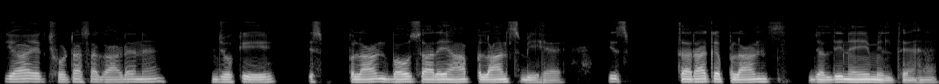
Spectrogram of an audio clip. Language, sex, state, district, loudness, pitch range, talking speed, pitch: Hindi, male, Bihar, Gaya, -18 LUFS, 110-125 Hz, 145 wpm, 120 Hz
